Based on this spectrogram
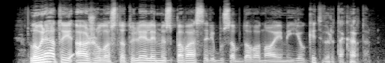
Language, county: Lithuanian, Vilnius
